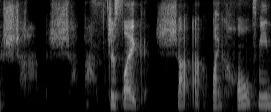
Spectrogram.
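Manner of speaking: soft, repeated whisper under the breath. Speaker retells what they whispered to the man holding them, re-enacting whispering. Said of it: "I'm literally like whispering to him".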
